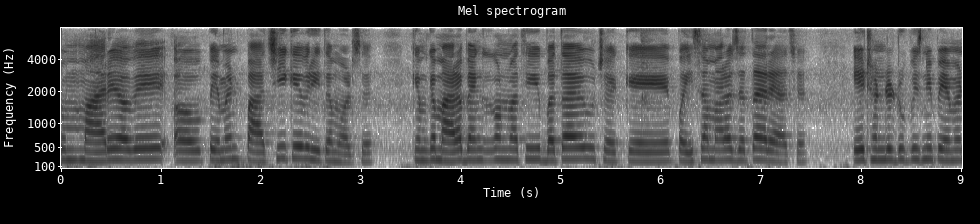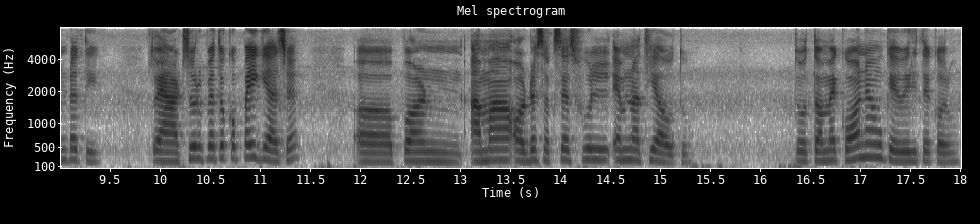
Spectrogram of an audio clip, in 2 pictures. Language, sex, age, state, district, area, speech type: Gujarati, female, 18-30, Gujarat, Ahmedabad, urban, spontaneous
